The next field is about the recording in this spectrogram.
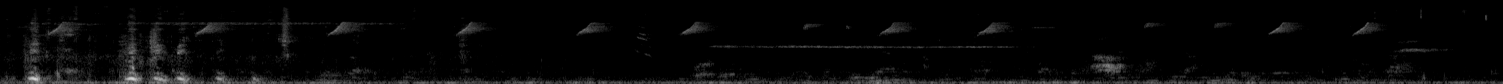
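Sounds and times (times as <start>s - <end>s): thin steady whistle: 7.0s - 10.3s.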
